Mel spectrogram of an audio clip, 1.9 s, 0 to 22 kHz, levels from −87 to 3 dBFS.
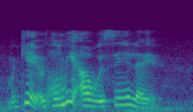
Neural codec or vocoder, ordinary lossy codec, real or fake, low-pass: codec, 16 kHz, 4 kbps, X-Codec, HuBERT features, trained on LibriSpeech; none; fake; 7.2 kHz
